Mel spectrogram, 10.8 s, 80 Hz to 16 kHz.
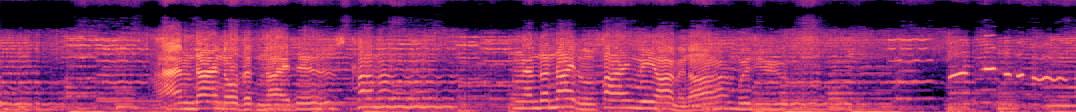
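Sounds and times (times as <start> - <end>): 
warm instrumental accompaniment: 0.0 - 10.7
speech: 1.6 - 8.2
person whistling a melody: 9.5 - 10.7.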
